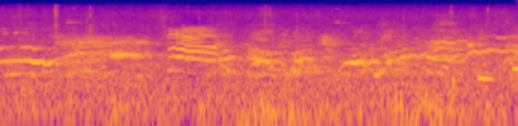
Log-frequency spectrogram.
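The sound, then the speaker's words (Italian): Lively crowd of children playing outdoors in an elementary school courtyard, with overlapping high-pitched shouts, chatter and squeals filling the space at a steady, fairly loud level. “Nel cortile di questa scuola elementare i bambini sono felici di ritrovarsi.”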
